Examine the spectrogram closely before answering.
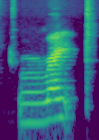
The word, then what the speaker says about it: write: So yeah, right wrist, wrong. Silent W because it's WR. WR, silent W. Just remember it like that at the beginning of the word.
